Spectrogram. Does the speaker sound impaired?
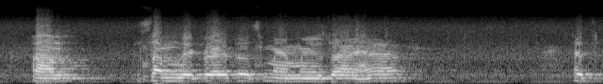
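Yes: ALS (Lou Gehrig's disease); terminal, young onset, first sign abnormal walking; sounds like having had a couple of drinks.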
